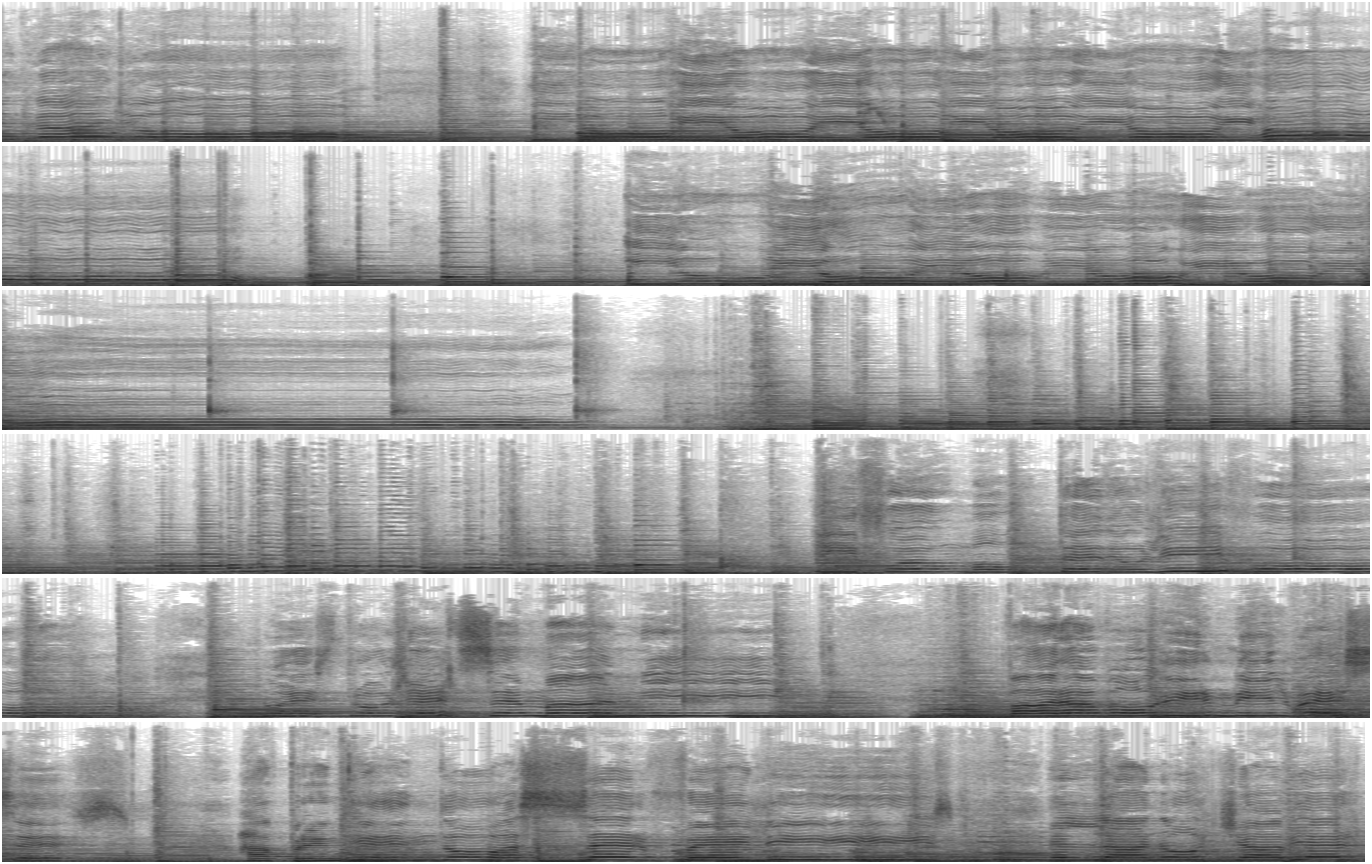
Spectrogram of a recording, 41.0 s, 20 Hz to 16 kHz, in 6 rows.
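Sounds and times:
nylon-string acoustic guitar: 0:00.0 - 0:41.0
charango playing: 0:05.7 - 0:13.4, 0:16.5 - 0:25.0.

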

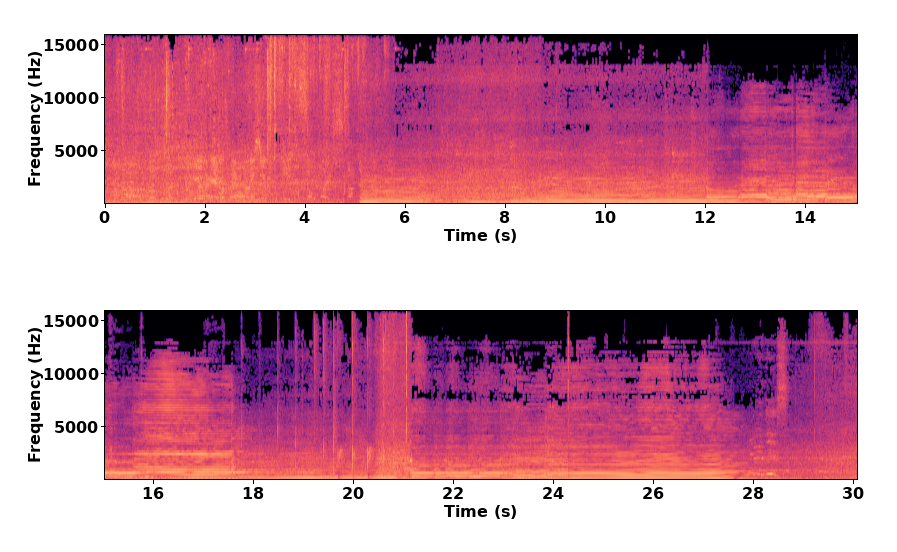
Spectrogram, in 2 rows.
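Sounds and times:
ship horn playing a tune: 0:05.0 - 0:29.0
ship horn blasts: 0:05.0 - 0:29.6.

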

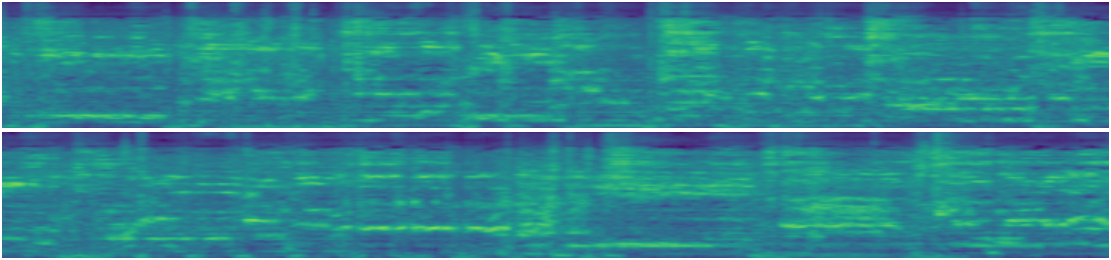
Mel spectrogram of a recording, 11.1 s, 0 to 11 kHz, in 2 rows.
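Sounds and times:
drum and bass beat: 0:00.0 - 0:11.0.

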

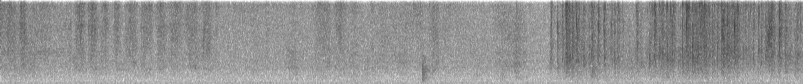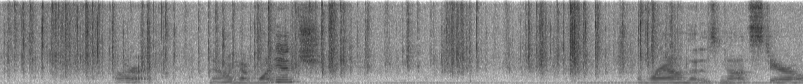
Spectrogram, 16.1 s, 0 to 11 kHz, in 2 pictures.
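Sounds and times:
paper wrapper crinkling: 0:05.1 - 0:15.1.

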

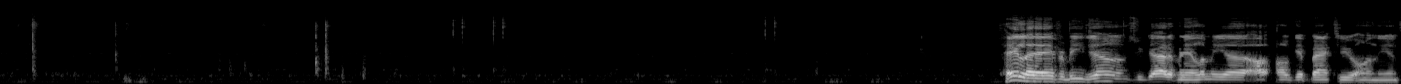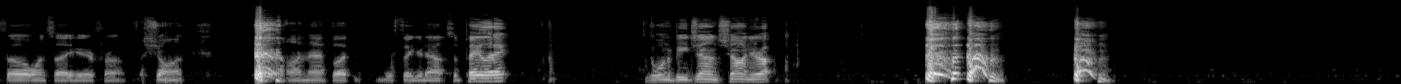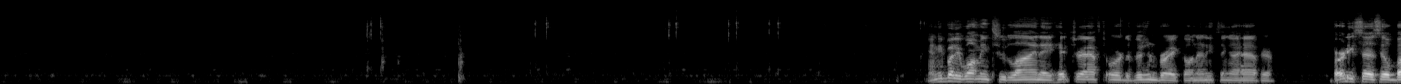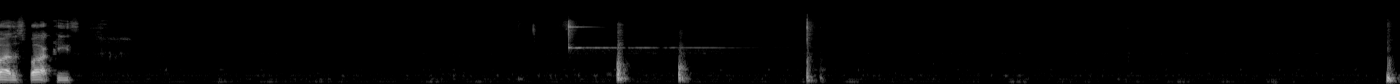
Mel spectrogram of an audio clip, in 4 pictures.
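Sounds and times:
man coughing: 0:16.6 - 0:17.0, 0:23.3 - 0:24.1, 0:24.8 - 0:25.2
bright ringing ding: 0:47.7 - 0:50.0.

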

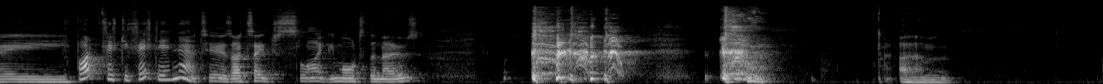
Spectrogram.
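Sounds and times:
person coughing: 0:05.3 - 0:07.9.

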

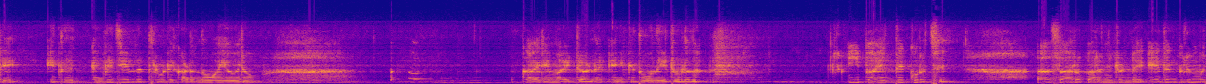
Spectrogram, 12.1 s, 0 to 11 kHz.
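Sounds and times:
breathy hiss: 0:00.0 - 0:12.0
person speaking: 0:00.0 - 0:12.0.

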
